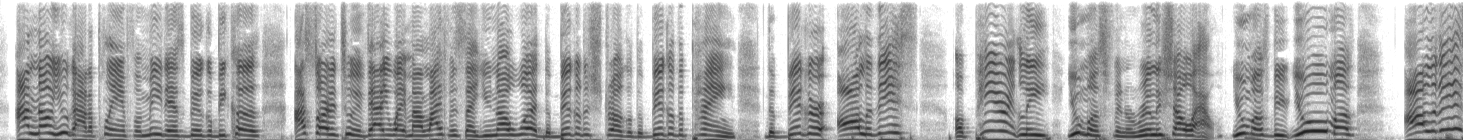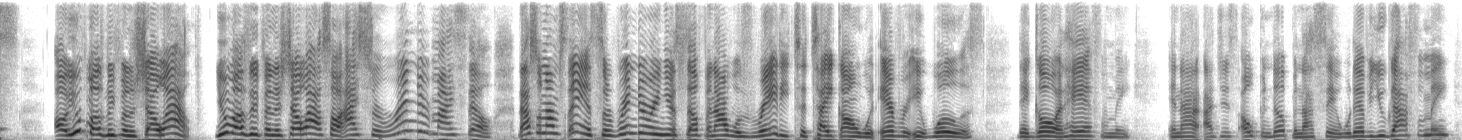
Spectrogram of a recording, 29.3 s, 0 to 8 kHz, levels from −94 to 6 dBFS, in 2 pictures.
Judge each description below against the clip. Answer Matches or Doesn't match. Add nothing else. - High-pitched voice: Matches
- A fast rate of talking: Matches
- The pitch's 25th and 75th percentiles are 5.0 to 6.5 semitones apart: Matches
